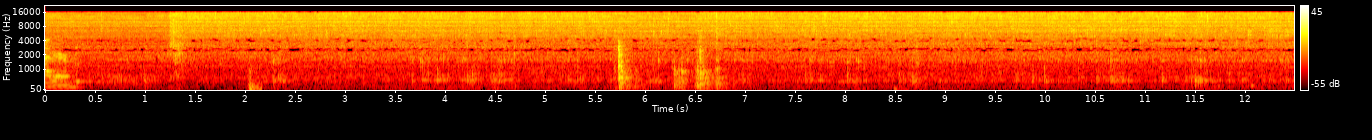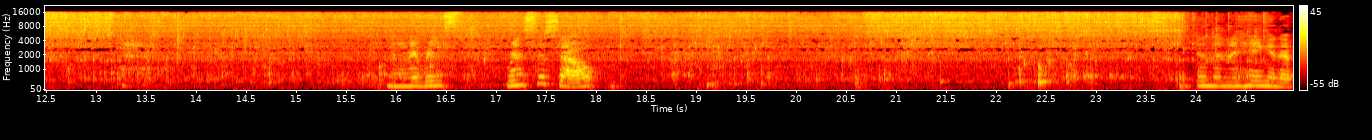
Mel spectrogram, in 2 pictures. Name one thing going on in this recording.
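Water runs steadily from a tap into a basin.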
